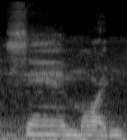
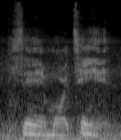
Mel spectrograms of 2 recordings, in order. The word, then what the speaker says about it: San Martin: guys don't know already we're talking about Sam Martin or Sam Martin I've heard it pronounced both ways on YouTube there have been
